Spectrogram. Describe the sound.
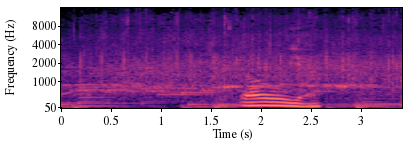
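A steady wash of clapping applause, played as a sound effect, fills the whole clip, with a man briefly speaking over it partway through.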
